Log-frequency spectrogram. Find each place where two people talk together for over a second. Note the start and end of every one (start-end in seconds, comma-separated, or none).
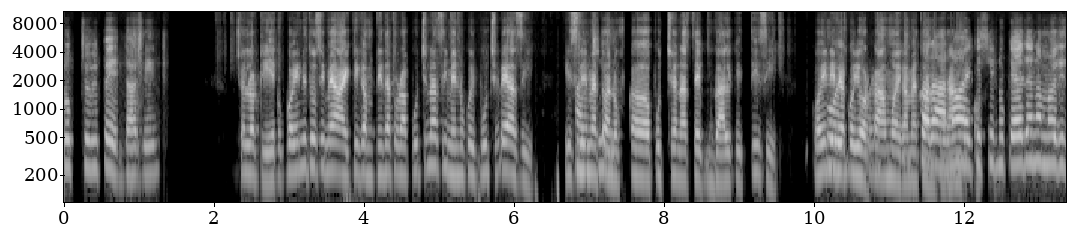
10.3-12.2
